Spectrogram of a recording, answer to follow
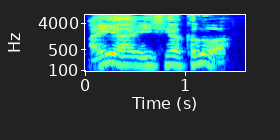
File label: toilet, hawaiian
